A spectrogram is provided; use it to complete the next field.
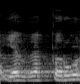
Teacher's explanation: را کے اوپر پیش ہے، را کو پر پڑھیں گے، اور وقف کی صورت میں مد عارض وقفی ہوگا تو اس طرح سے پڑھیں گے۔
